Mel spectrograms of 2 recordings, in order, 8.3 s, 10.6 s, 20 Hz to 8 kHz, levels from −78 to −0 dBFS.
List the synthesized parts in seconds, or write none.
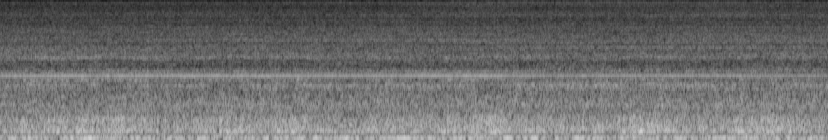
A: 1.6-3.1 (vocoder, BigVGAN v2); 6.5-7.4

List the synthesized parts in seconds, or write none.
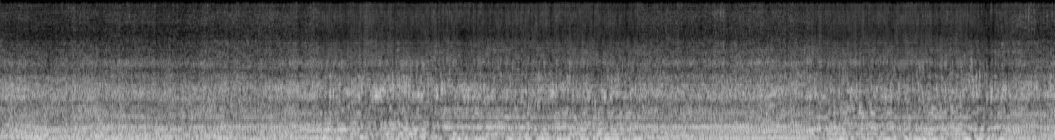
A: 3.2-6.4 (vocoder, BigVGAN v2); 8.1-10.1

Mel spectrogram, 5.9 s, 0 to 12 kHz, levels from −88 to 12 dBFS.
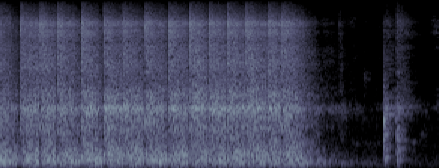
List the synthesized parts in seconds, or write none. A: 0.4-1.3 (vocoder, BigVGAN v2); 3.5-4.2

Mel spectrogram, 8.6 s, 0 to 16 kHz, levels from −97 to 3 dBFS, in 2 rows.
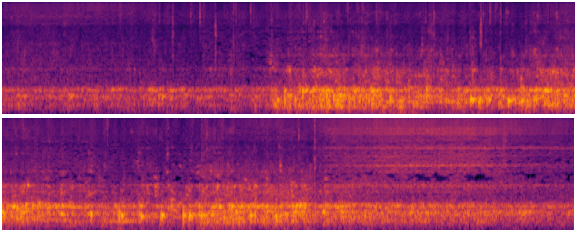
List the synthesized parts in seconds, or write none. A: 0.7-1.4 (vocoder, BigVGAN v2); 3.1-3.6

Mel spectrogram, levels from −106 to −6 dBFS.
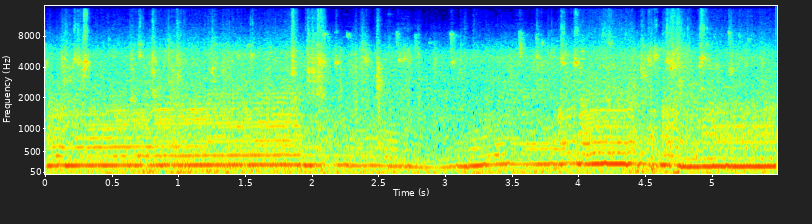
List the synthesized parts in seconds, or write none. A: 2.0-5.5 (vocoder, BigVGAN v2)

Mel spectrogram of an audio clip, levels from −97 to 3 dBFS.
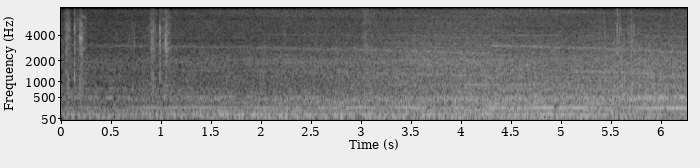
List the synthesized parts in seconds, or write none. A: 0.5-1.1 (vocoder, BigVGAN v2); 1.8-4.2; 5.7-6.3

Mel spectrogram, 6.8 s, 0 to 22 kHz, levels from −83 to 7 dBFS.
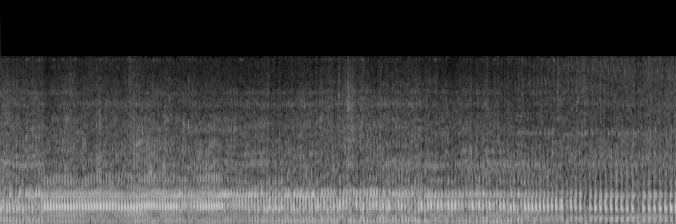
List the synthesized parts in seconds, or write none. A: none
